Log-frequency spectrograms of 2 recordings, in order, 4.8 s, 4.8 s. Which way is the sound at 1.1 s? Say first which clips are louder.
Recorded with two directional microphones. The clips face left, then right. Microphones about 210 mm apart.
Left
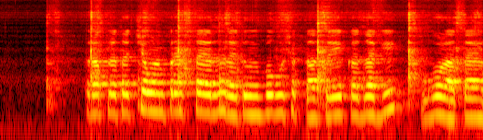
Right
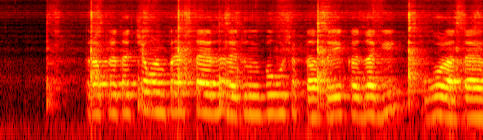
Left 8 dB; 50° left (ahead or behind).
